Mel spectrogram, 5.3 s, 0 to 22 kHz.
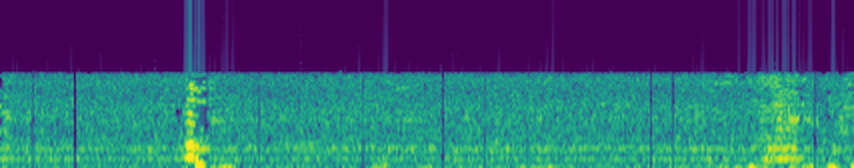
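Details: Honey bee reproductive swarm moving into a bait hive (swarm trap) at Painted Peacock Manor on 04/07/21. A steady low hum with a sharp knock near the start and a brief swell of buzzing toward the end.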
